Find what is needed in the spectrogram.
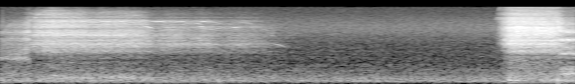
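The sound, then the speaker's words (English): Deep, slow breathing during a warm-up before pickleball. A soft, airy inhale rushes for about a second and fades, then after a quiet pause another breathy exhale swells near the end. Both are faint and unvoiced. “Breath number one, breathe in. And breathe out gently.”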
